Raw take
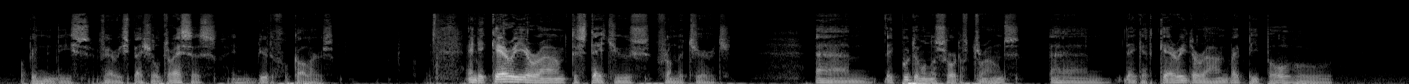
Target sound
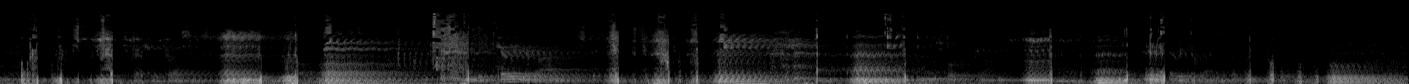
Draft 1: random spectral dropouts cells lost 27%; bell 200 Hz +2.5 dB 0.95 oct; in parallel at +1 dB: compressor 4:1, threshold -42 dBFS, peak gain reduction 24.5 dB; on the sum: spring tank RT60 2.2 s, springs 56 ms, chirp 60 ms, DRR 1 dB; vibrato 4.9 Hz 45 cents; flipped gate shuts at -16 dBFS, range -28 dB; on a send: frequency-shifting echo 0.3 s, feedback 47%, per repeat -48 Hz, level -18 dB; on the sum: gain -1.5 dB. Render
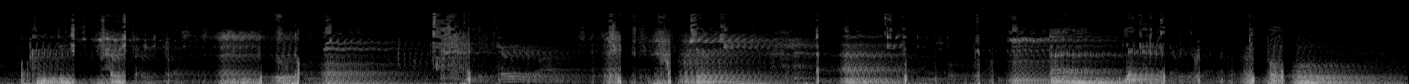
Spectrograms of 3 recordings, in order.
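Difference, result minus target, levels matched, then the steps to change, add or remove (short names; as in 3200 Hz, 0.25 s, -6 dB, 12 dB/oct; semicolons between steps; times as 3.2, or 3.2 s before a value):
250 Hz band -3.0 dB
change: bell 200 Hz +13 dB 0.95 oct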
